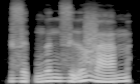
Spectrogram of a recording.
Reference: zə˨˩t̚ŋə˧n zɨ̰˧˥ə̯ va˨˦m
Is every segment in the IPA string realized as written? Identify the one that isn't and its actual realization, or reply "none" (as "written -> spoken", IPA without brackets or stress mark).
none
